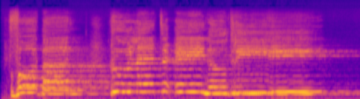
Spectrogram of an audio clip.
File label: silence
